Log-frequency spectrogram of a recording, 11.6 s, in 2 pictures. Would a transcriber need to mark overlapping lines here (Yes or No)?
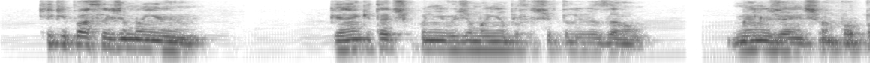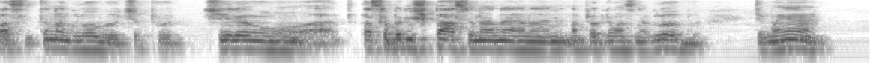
No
